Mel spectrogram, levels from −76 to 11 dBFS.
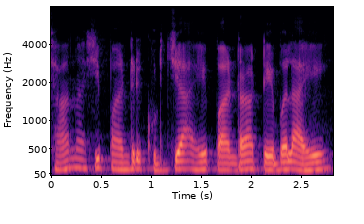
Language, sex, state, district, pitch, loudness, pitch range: Marathi, male, Maharashtra, Pune, 135 Hz, -17 LUFS, 125-140 Hz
